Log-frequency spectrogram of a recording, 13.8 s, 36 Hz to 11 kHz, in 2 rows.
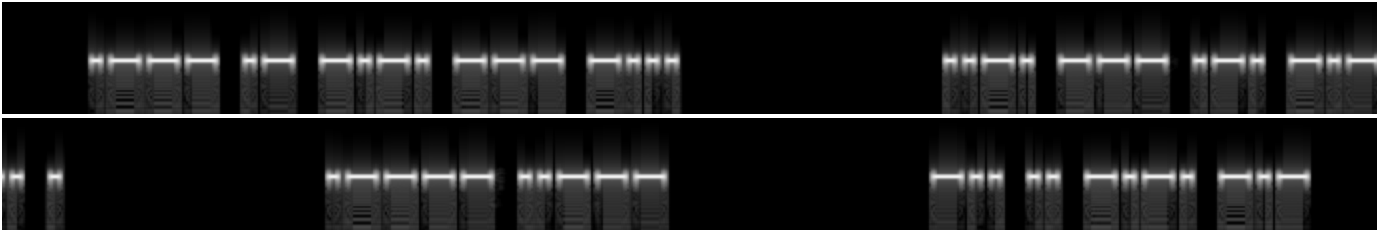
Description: Morse code, heard as a keyed tone, about 25 wpm, 550 Hz. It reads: JACOB FORCE 12 DICK
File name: Ultimate Word List / 25WPM Ultimate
